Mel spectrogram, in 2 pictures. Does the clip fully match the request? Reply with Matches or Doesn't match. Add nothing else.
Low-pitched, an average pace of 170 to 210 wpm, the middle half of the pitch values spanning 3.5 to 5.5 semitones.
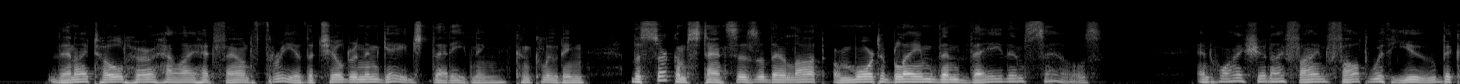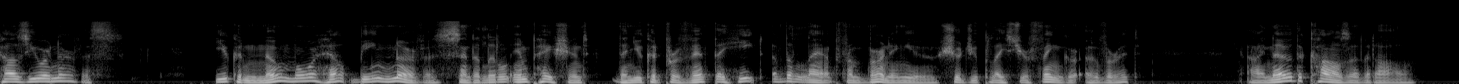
Doesn't match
